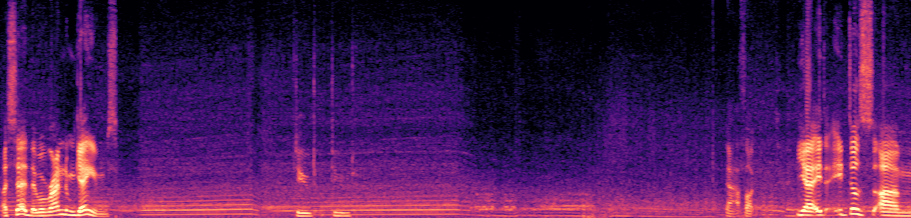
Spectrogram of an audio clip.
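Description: A race car engine whines and revs up through the gears.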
